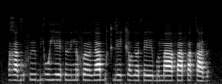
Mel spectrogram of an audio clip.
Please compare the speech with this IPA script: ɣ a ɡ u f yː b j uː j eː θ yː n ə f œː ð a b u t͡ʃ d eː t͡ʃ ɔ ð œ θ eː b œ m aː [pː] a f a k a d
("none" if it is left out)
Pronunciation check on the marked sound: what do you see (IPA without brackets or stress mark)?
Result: f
